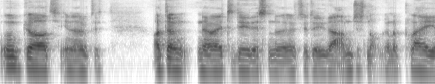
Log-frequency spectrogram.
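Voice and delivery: low, soft, self-conscious mumbling; embarrassed. Retold or imitated. Gamer backing out of online play, embarrassed. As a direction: shrink back, voice dropped low and quiet. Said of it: "I sort of feel embarrassed".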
